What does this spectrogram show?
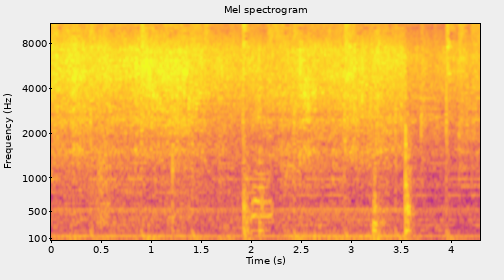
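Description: Raw prawns with minced garlic and ginger sizzling in hot oil in a frying pan during a stir-fry, with a few knocks of the spatula against the pan about two seconds in and twice more after three seconds.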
